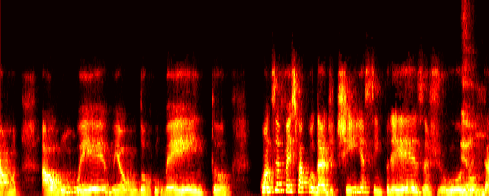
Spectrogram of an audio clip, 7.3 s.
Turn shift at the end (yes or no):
yes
